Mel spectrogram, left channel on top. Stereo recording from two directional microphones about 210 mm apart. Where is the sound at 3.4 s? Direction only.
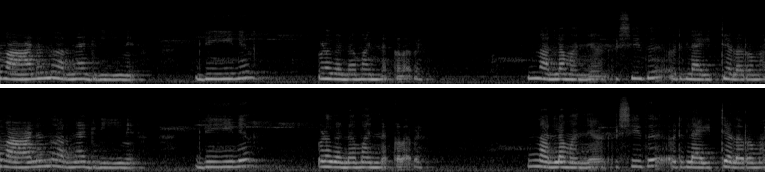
50° right (ahead or behind).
